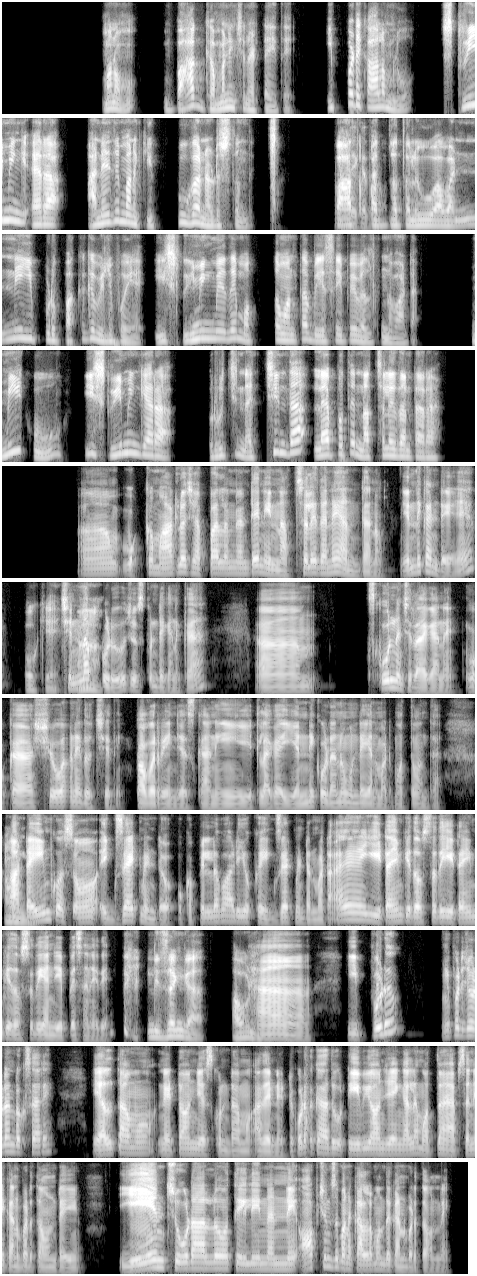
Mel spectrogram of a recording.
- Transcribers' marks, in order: in English: "స్ట్రీమింగ్ ఎరా"; lip smack; other background noise; in English: "స్ట్రీమింగ్"; in English: "స్ట్రీమింగ్ ఎరా"; in English: "షో"; in English: "నెట్ ఆన్"; in English: "నెట్"; tapping; in English: "ఆన్"; in English: "ఆప్షన్స్"
- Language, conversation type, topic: Telugu, podcast, స్ట్రీమింగ్ యుగంలో మీ అభిరుచిలో ఎలాంటి మార్పు వచ్చింది?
